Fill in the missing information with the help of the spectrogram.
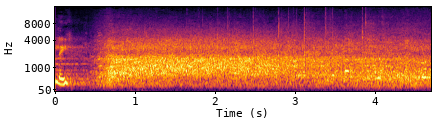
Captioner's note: audience laughing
